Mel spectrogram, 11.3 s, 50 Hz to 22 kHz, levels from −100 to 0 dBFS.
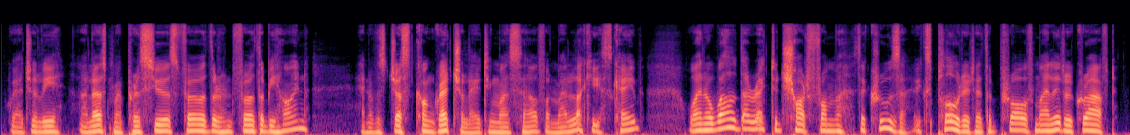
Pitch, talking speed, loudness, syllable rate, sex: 135 Hz, 185 wpm, -19 LUFS, 5.6 syllables/s, male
